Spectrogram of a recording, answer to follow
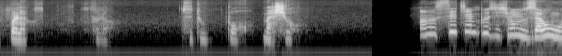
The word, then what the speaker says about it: Mashiro: Mashiro, en fait, c'est comme... une machine.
